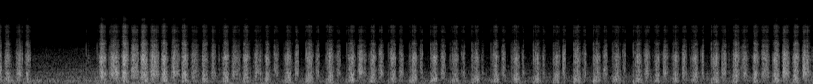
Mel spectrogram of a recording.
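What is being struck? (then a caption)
Ballpoint pen on paper sheet. A ballpoint pen tip scratches rapid, short strokes across a flat paper drawing sheet to shade an eye. After about a second of near-quiet, a steady run of dry, papery scratching begins, with each quick stroke rising and falling in a busy, uneven rhythm until the end.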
